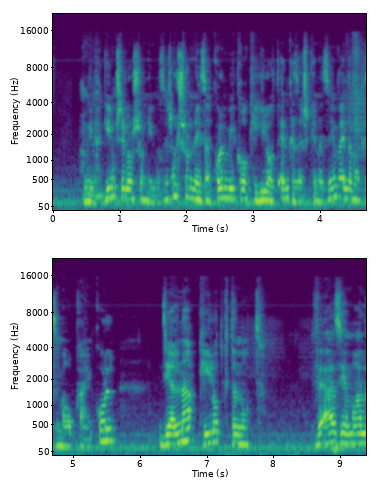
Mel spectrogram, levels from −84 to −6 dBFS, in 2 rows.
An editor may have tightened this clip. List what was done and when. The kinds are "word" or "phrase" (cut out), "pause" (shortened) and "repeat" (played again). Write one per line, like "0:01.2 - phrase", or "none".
0:01.8 - word
0:03.5 - word
0:05.3 - word
0:06.8 - word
